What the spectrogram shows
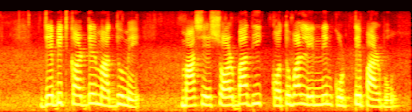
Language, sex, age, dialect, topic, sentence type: Bengali, female, 18-24, Northern/Varendri, banking, question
